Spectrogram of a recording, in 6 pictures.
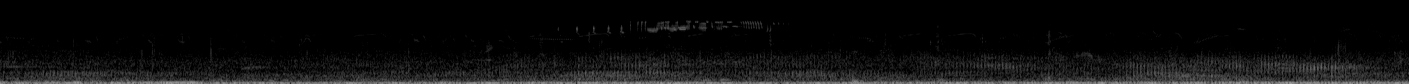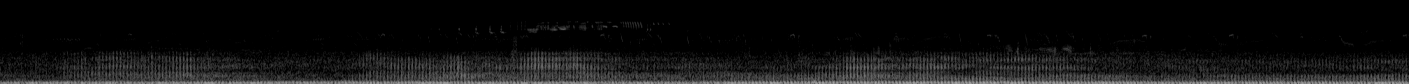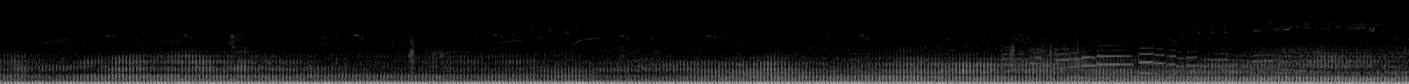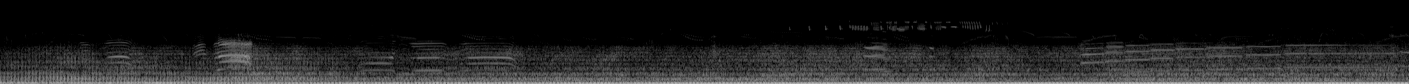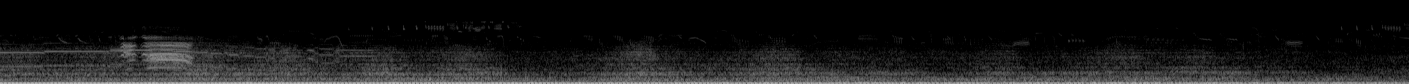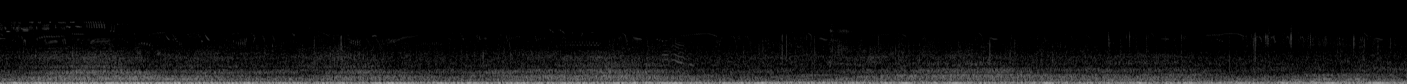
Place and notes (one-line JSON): {"title": "Tempelhofer Feld, Berlin, Deutschland - skylarks, corn bunting, musicians, helicopter", "date": "2019-06-09 17:10:00", "description": "Sunday afternoon, remote sounds from Karneval der Kulturen, musicians exercising nearby, skylarcs singing, a corn bunting (Grauammer) in the bush, a helicopter above all, etc.\n(Sony PCM D50, Primo EM172)", "latitude": "52.48", "longitude": "13.41", "altitude": "45", "timezone": "Europe/Berlin"}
